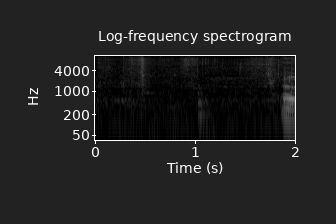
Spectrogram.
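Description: Faint sounds of a serving spoon scooping hot baked spinach artichoke dip with a crispy breadcrumb crust out of its baking dish, with two soft knocks about half a second and a second in. A woman's voice says "Oh" at the very end.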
